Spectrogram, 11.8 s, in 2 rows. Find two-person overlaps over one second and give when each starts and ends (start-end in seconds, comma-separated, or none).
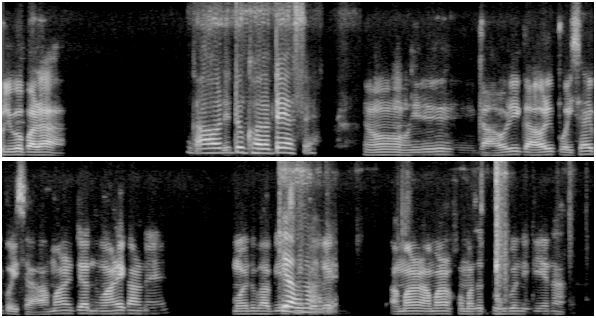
none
